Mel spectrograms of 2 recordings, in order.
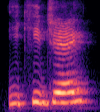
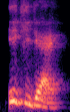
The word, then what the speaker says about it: Ikigai: You and I practiced the pronunciation of this Japanese concept. I'm going to try and say it right. Ikigai.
